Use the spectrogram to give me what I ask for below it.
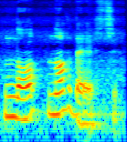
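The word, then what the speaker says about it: nor-nordeste: Então, é N com o norte com o nordeste, que vai dar nó-nordeste. É assim a pronúncia.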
